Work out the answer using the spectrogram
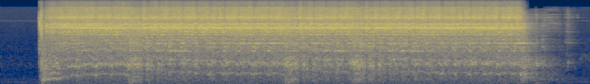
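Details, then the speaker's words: Onan engine with replaced coil (motorcycle V-twin coil) and wires and confirmed spark, unspent fuel vapor blowing from exhaust manifold: steady cranking with a few weak pops, never picks up; sounds like only one cylinder firing, cause unknown. "dang it where sounds like only one cylinders firing"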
